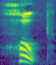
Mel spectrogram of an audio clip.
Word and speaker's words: hope: tap it out oh hope and did you notice that I didn't say anything when I got to the e because the e is silent so this new word says hope like I hope you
